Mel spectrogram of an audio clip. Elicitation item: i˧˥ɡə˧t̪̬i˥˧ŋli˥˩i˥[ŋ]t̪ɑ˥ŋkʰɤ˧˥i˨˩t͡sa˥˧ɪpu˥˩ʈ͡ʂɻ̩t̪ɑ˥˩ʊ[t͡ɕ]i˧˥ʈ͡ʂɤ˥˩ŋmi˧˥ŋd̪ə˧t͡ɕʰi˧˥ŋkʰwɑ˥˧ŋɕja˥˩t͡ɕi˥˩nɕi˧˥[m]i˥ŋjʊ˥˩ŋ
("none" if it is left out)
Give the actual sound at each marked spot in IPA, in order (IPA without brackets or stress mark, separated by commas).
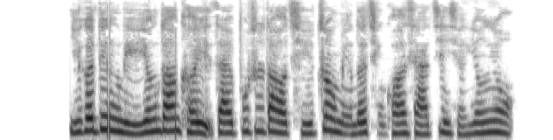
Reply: ŋ, t͡ɕʰ, ŋ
